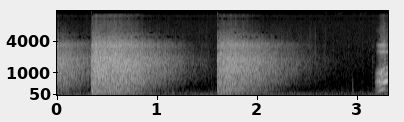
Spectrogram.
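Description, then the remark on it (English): Two sharp, loud gunshots about a second apart, each cracking out and fading in a long, rumbling tail, followed by a brief high-pitched tonal sound at the very end. “These fellas are gun happy.”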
